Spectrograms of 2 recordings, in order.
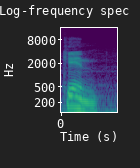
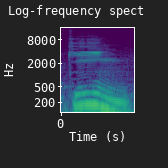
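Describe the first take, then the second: First: The vowel is very short and clipped. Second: The vowel is long and drawn out. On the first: The speaker calls it right. "Una I muy corta, muy corta, muy corta" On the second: The speaker calls it wrong. "no se pronuncia king, no. Eso no lo entendería nadie"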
